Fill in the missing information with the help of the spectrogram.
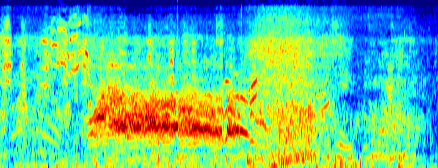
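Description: Gulls give harsh, overlapping squawks and wavering calls in a dense chorus, with some splashing and background chatter.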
